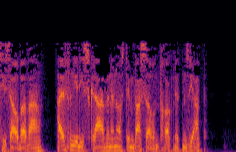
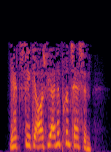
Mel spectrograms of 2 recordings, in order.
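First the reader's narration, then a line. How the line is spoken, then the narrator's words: Breathless girl. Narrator (German): stellte das Mädchen atemlos fest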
